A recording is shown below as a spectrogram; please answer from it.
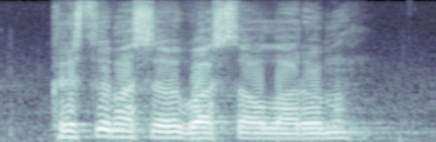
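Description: A man speaking Georgian: one short spoken phrase starting about a third of a second in and ending shortly before the end.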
